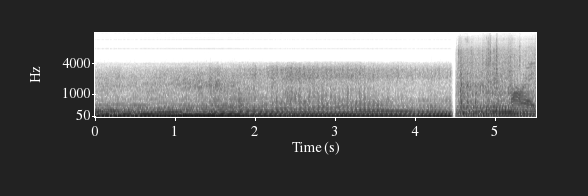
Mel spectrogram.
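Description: A midget race car engine runs on a track at high revs with a loud, steady buzzing drone. It cuts off abruptly near the end, and a different, brighter engine sound follows.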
